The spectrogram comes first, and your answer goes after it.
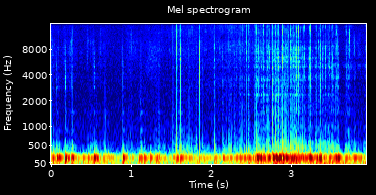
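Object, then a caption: Metal mesh microphone grille. Long white nails and fingertips scratch fast at the hollow metal mesh grille of a black microphone, using both hands. The result is a dense, rapid low rumble of scratches centered around 160–200 Hz, with faint bright crackles on top that swell louder toward the end.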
